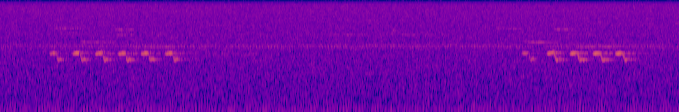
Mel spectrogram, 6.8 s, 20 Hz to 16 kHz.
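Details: Wild bald eagle pair visiting their nest over 100 feet up a Loblolly Pine near Kincaid Lake, Kisatchie National Forest, Louisiana, on 3-10-23 after the eaglets fledged; two series of thin, high chittering notes, about six each, with a hissing background.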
